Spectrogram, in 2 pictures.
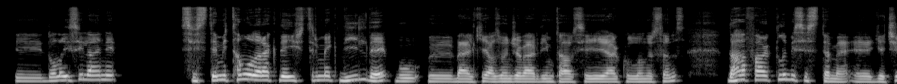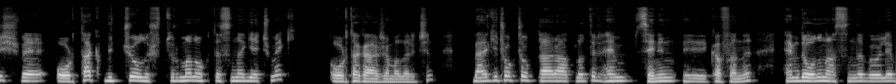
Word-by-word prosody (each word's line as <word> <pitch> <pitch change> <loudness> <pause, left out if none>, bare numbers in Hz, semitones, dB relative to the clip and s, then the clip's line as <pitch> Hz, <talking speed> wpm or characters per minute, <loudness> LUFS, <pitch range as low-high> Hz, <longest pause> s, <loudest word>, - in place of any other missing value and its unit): Eee, 150 -1 -6
dolayısıyla, 190 +6 +1
hani, 210 0 -1 0.7
sistemi 180 +5 +1
tam 230 +1 -1
olarak 200 -4 +5
değiştirmek 185 +1 +1
değil 205 +6 0
de 165 +4 +4
bu, 145 -1 -3
eee, 135 -1 -2
belki 130 +2 0
az 130 0 -1
önce 135 0 +1
verdiğim 130 0 0
tavsiyeyi 130 +1 -1
eğer 130 -2 0
kullanırsanız, 130 +6 -4 0.4
daha 190 +7 +4
farklı 225 +1 -1
bir 215 - -1
sisteme, 140 -9 -3
eee, 125 -1 -3
geçiş 150 +9 -5
ve 155 -1 +3
ortak 145 +10 +2
bütçe 170 +2 +2
oluşturma 170 +1 +1
noktasına 165 -1 0
geçmek 175 +8 -3 0.3
ortak 140 0 +2
harcamalar 125 -2 +1
için. 200 - -10 0.4
Belki 160 +4 +1
çok 190 0 -1
çok 185 -3 -1
daha 160 0 +5
rahatlatır, 155 +2 0
hem 165 +2 0
senin, 160 +2 +1
eee, 140 -2 -3
kafanı 140 +5 -2 0.3
hem 155 +2 0
de - - +7
onun 165 +1 +6
aslında, 155 +1 -1
böyle, 150 +1 +2
160 Hz, 155 wpm, -20 LUFS, 135-185 Hz, 0.7 s, de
